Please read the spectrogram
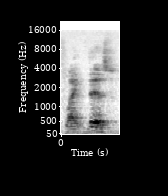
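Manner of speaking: ordinary talk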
